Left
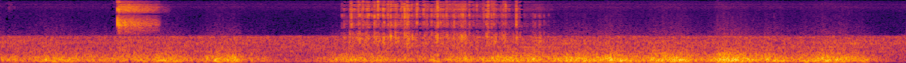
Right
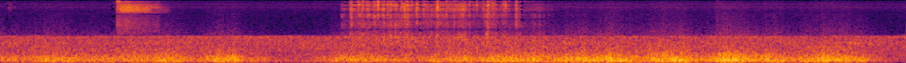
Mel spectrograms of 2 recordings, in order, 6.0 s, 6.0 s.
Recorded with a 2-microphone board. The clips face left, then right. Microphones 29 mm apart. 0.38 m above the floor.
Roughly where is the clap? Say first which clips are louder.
Left 7 dB; left.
